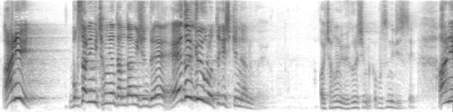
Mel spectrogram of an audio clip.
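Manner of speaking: elder scolding the youth pastor loudly. Retold or imitated. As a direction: tell the pastor off sharply. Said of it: "저를 혼내시는 거예요".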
